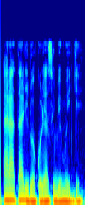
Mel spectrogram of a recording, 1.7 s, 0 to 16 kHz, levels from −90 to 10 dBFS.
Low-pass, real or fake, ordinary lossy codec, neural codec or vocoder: 7.2 kHz; real; none; none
